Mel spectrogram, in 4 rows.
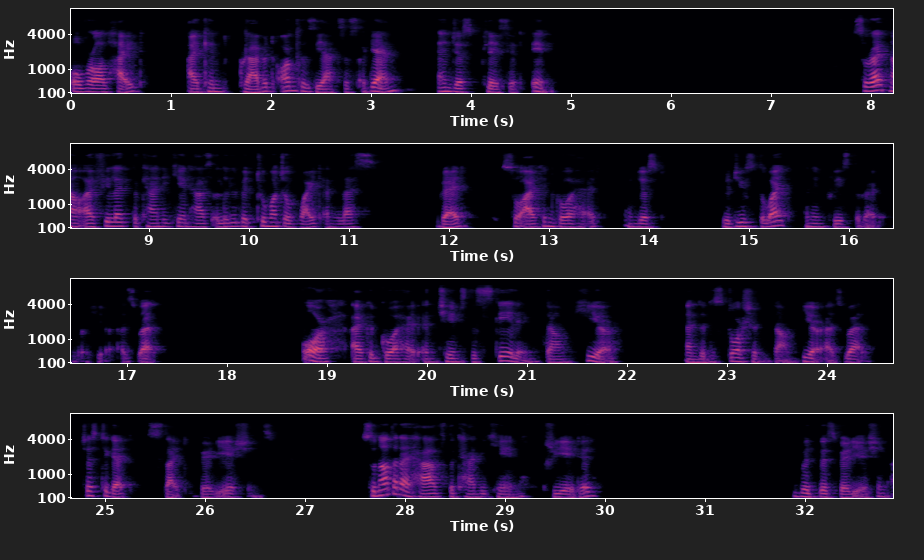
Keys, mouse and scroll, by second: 0.9 click, 1.7 g, 3.4 z, 7.1 click, 7.8-8.6 middle drag, 8.9-9.3 ctrl+middle drag, 9.6 shift+middle drag, 11.1-13.0 middle drag, 13.0-14.1 scroll up 1, 14.2-15.0 drag, 15.5-18.1 drag, 18.8 middle click, 20.1 ctrl+middle click, 20.9 middle click, 23.4 click, 23.9 click, 24.2 click, 24.4 click, 26.3-28.4 middle drag, 28.8 middle click, 30.3 click, 30.7 click, 32.5 middle click.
